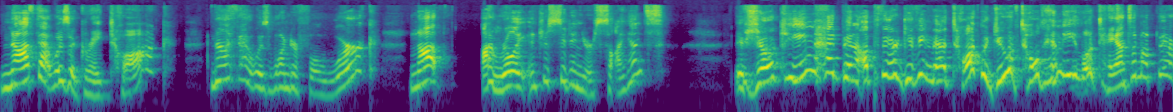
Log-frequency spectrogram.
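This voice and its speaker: A woman's high-pitched voice with very wide pitch swings. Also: moderate pace. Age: 70s. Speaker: physician scientist and professor of pediatrics. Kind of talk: Q&A after a seminar talk. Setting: university seminar with audience.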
